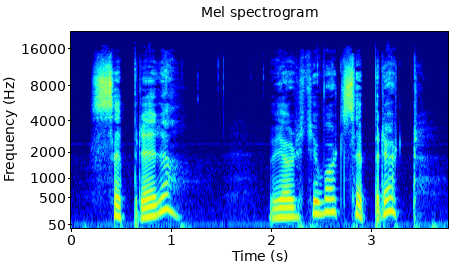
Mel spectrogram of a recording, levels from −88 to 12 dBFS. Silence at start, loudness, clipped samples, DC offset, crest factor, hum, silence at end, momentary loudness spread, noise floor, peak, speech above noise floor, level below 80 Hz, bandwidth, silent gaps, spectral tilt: 0.2 s; -26 LUFS; under 0.1%; under 0.1%; 20 dB; none; 0.15 s; 11 LU; -61 dBFS; -8 dBFS; 35 dB; -56 dBFS; 17.5 kHz; none; -3.5 dB/octave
